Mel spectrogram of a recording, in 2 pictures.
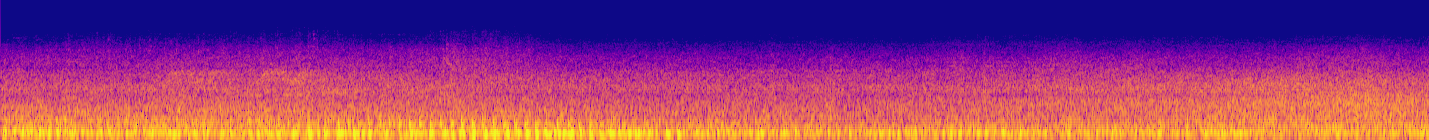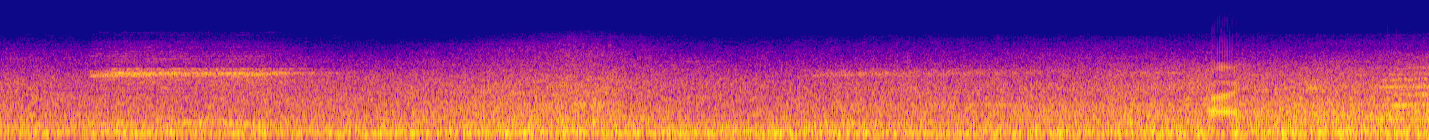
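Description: Night road traffic: a steady hum of motorbike and lorry engines over road noise, strongest in the first few seconds. A short high-pitched tone sounds about eight seconds in.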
